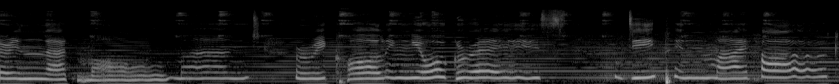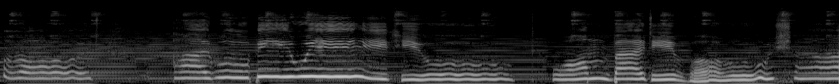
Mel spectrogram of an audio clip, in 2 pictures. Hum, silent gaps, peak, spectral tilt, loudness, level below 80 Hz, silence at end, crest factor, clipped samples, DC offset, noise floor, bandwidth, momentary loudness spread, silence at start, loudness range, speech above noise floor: none; none; -12 dBFS; -6 dB/octave; -27 LUFS; -62 dBFS; 0 s; 16 dB; under 0.1%; 0.1%; -47 dBFS; 14.5 kHz; 17 LU; 0 s; 10 LU; 21 dB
